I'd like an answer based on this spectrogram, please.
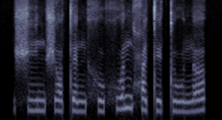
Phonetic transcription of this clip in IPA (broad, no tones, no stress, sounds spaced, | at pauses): ʃ i n ʃ ɔ t ɛ n x ʊ xʷ ʌ n ħ ɪ t ɪ t u n ʌ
